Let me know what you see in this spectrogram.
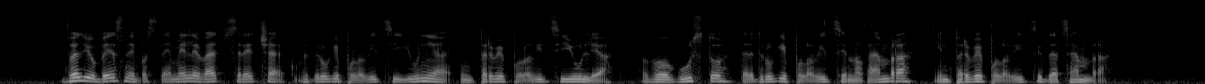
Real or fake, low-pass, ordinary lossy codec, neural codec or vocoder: fake; 19.8 kHz; MP3, 96 kbps; vocoder, 44.1 kHz, 128 mel bands every 256 samples, BigVGAN v2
